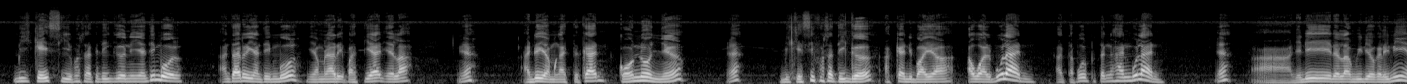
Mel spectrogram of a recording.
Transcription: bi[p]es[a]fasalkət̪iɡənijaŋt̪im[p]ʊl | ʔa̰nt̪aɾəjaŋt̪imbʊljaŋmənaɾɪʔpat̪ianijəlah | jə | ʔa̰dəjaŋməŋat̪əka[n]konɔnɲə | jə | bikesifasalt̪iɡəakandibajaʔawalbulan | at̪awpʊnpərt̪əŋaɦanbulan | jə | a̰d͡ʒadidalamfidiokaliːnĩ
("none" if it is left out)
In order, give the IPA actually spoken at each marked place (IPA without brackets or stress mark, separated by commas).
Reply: k, i, b, n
